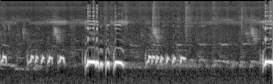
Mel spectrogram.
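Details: Singing local zebra dove used as a lure for silent birds: quick bursts of staccato trilled notes alternate with smoother rolling coos, steady mid-pitched and closely spaced.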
